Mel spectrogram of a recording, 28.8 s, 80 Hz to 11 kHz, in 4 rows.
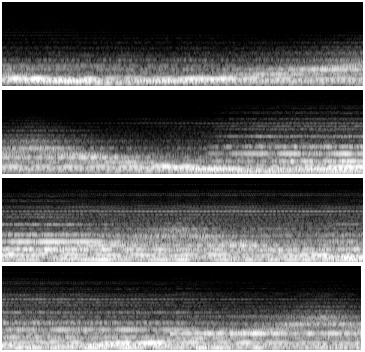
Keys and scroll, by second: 5.9 z, 15.5 c, 15.6 z, 24.8 Delete.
